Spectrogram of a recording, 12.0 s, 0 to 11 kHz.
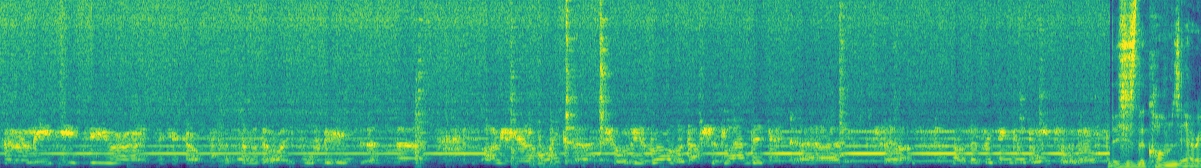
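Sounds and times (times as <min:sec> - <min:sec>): steady high tone: 0:00.0 - 0:11.9
voice over two-way radio: 0:00.0 - 0:12.0.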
